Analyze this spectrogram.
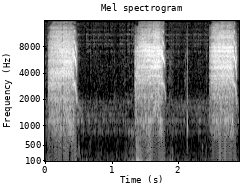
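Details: Barn owls at their nest near Oak Harbor, Ohio, as the male delivers a meal for the female and newly hatched owlet. Three long, breathy rasping hisses, each nearly half a second, separated by short pauses.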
